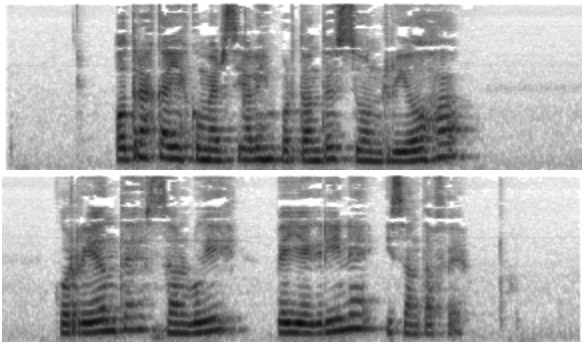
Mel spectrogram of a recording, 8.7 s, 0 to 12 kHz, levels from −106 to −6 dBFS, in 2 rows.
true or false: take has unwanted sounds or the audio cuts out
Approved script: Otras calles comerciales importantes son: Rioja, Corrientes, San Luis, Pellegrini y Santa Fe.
false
